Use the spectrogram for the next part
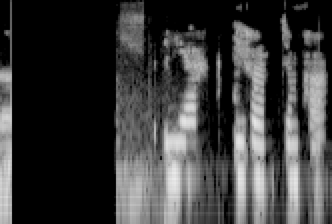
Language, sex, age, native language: Icelandic, female, 9, Icelandic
